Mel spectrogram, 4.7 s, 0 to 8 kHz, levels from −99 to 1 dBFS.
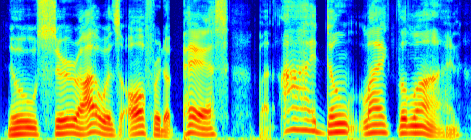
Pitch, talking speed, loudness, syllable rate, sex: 145 Hz, 165 wpm, -15 LUFS, 3.6 syllables/s, male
